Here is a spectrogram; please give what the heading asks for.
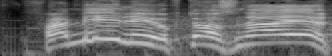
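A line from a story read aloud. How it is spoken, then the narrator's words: Loud, commanding fat man. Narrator (Russian): громко и властно выкликал толстяк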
